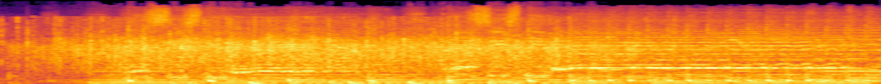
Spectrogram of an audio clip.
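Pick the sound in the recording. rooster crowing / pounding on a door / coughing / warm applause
warm applause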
